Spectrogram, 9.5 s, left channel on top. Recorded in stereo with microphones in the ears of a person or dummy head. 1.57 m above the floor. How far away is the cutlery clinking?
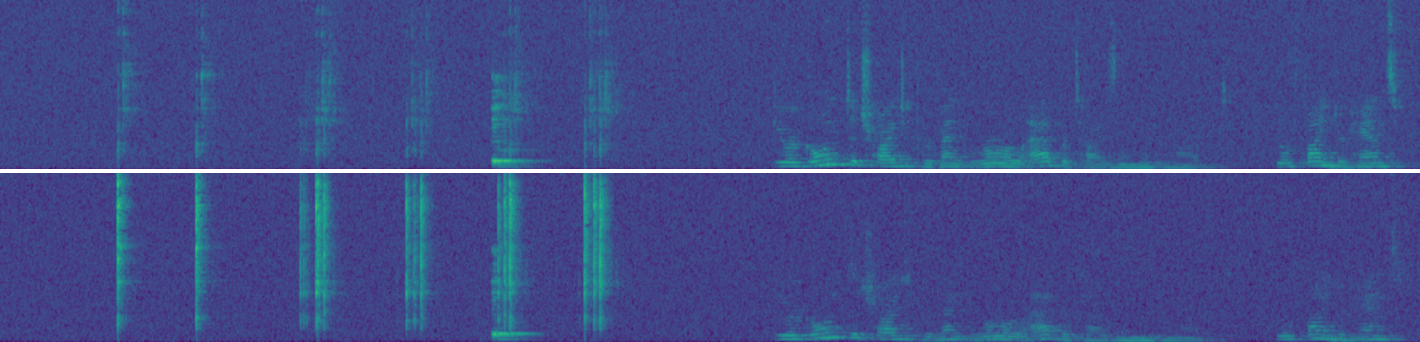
About 1.1 m.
